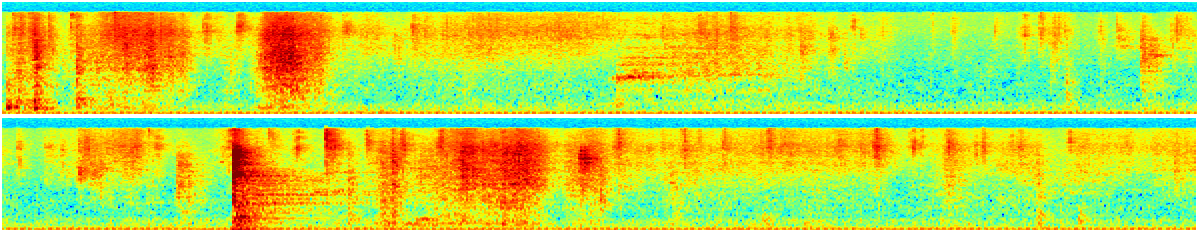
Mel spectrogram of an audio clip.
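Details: A steady low hum fills a small indoor room, broken by knocks and drawer- or door-like clunks, with a sharp thump near the middle.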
